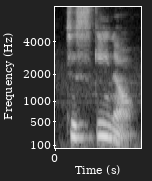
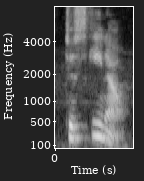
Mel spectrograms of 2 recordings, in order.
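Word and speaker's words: Tsukino: real name is Usagi Tsushkino. Pretty sure that's how you say it, Tsushkino.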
